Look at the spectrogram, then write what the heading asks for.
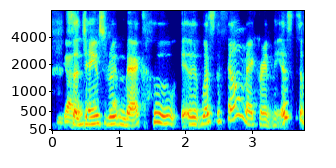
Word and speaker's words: Rutenbeck: And then James, please correct me if I don't pronounce Rudenbeck. Is that correct? Yep. All right. So James Rutenbeck, who was the filmmaker and is the filmmaker, and he's with us.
